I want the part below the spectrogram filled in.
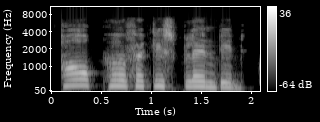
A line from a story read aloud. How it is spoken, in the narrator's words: cried Lloyd, her eyes shining with pleasure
